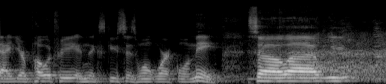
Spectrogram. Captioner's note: laugh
